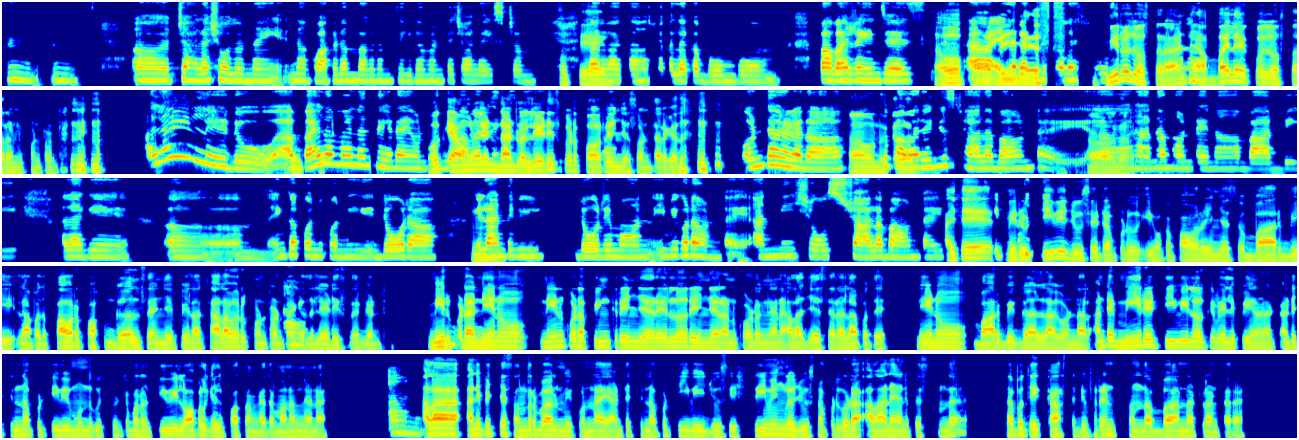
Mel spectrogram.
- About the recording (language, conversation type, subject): Telugu, podcast, స్ట్రీమింగ్ సేవలు వచ్చిన తర్వాత మీరు టీవీ చూసే అలవాటు ఎలా మారిందని అనుకుంటున్నారు?
- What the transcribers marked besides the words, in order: in English: "షోస్"; laughing while speaking: "అనుకుంటుంటా నేను"; in English: "లేడీస్"; laugh; in English: "సో"; in English: "షోస్"; in English: "లేడీస్"; in English: "స్ట్రీమింగ్‌లో"; in English: "డిఫరెన్స్"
